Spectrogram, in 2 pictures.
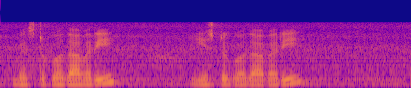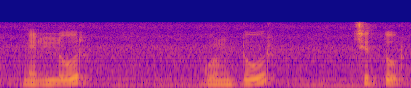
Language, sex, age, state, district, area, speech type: Telugu, female, 18-30, Andhra Pradesh, Sri Balaji, rural, spontaneous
